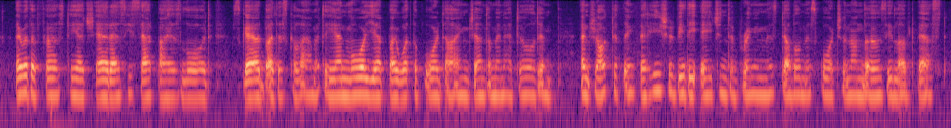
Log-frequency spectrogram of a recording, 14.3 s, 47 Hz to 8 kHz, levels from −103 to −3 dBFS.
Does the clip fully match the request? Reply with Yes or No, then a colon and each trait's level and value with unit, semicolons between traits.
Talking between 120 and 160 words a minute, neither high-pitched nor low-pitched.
No: fast, 205 wpm; medium, 170 Hz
